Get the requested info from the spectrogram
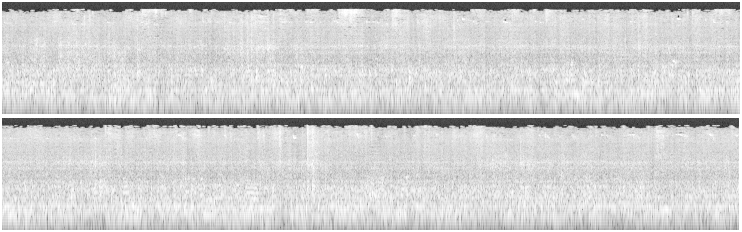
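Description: Penataran local passenger train running along the track, heard from inside the rear of the last coach: a steady rumble of steel wheels on the rails, with a few faint clicks.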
